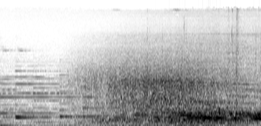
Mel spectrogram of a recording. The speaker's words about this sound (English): It appears our car's arrived.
